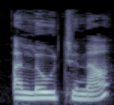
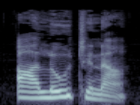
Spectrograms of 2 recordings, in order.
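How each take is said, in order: First: आलोचना opening on short "a"; mispronounced first vowel. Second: Said in the usual way. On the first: Shown as a demonstration. Teacher showing a common error, आलोचना with short first vowel. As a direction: start आलोचना with a brief "uh". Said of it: "अशुद्ध". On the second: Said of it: "शुद्ध".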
